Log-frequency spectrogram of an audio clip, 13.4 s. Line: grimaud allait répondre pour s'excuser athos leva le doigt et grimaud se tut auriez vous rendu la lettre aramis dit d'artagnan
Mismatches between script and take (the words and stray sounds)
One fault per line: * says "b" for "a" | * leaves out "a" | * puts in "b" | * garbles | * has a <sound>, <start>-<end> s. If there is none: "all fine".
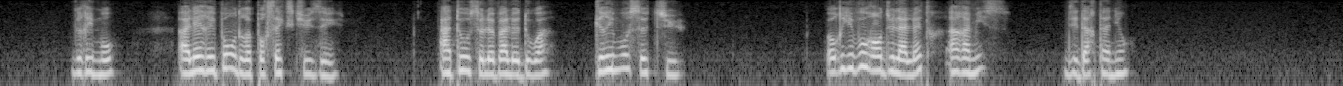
* leaves out "et"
